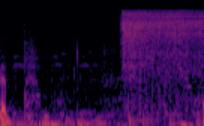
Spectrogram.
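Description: Chopped onion going into hot oil and butter in a frying pan: a steady sizzle starts suddenly about a second in and keeps going.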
